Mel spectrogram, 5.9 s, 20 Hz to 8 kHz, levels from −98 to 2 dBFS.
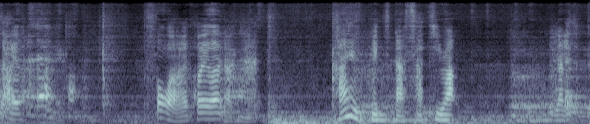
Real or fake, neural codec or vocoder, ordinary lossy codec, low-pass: fake; codec, 24 kHz, 1 kbps, SNAC; none; 7.2 kHz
